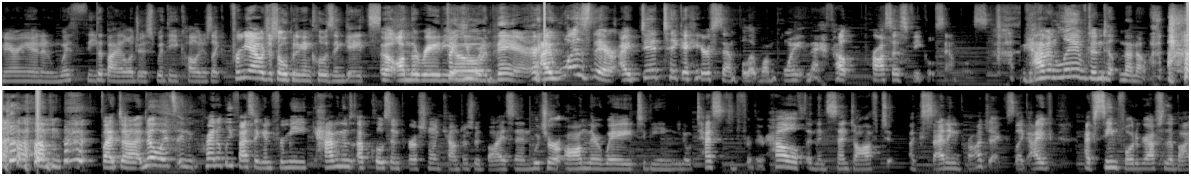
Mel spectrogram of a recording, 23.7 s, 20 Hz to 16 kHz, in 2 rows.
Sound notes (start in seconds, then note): 11.6 laughs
